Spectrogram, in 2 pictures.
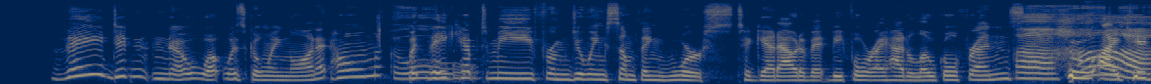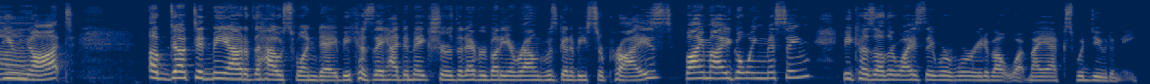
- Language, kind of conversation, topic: English, unstructured, What hobby should I pick up to cope with a difficult time?
- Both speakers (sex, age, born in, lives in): female, 40-44, United States, United States; female, 40-44, United States, United States
- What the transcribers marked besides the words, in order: drawn out: "Ooh"; drawn out: "Uh-huh"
